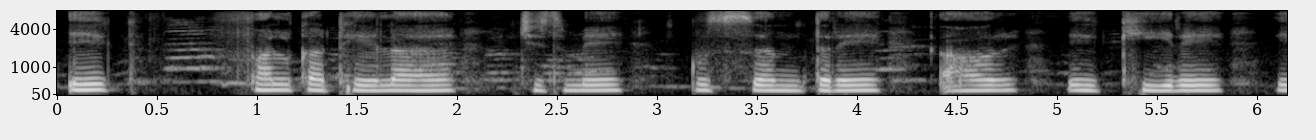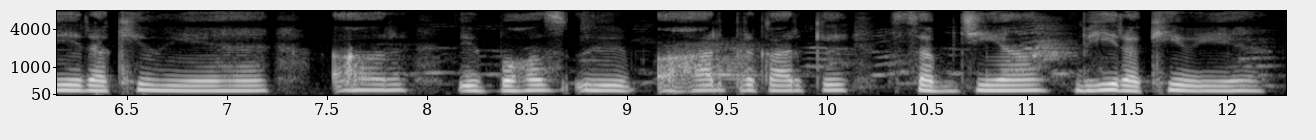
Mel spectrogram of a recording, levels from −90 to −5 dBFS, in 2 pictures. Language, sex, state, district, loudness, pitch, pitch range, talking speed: Hindi, female, Bihar, Sitamarhi, -26 LUFS, 185 Hz, 180-195 Hz, 140 wpm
